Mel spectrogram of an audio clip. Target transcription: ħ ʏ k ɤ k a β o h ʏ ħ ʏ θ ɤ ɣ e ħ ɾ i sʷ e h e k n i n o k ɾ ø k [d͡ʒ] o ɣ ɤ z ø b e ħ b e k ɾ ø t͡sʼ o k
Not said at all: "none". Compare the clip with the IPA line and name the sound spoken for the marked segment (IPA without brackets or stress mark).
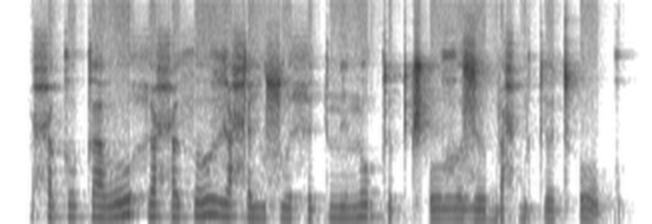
t͡ʃʼ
